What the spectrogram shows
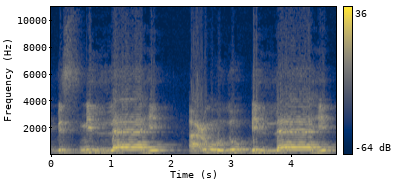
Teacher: جب بھی لفظ اللہ کے لام سے پہلے زیر آتی ہے تو اس لام کو باریک کر کے پڑھا جاتا ہے، اور یہاں پہ ایسا ہی ہے، لام سے پہلی جو لام ہے اس کے نیچے زیر ہے، اس لیے ہم اس لام کو باریک کر کے پڑھیں گے۔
